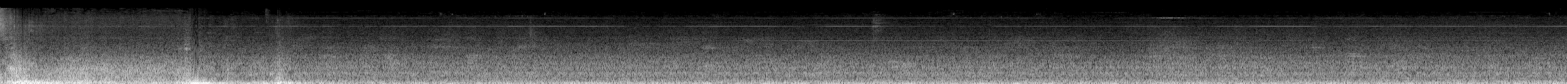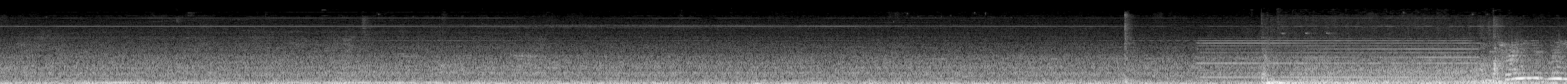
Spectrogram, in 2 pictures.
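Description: Steady hum of the O'Hare airport tram car standing at a station stop, with a few low thumps in the first seconds. Near the end a steady multi-tone chime sounds, the departure warning, followed by louder low noise.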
